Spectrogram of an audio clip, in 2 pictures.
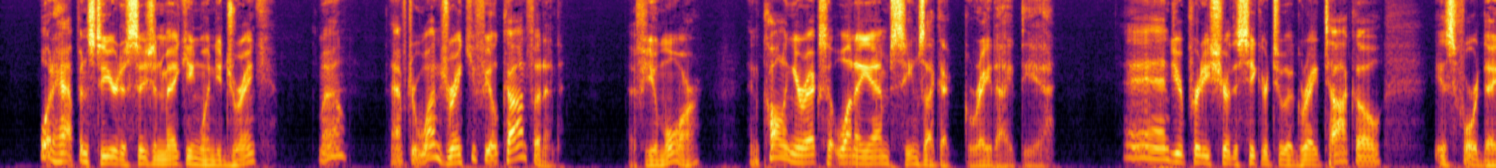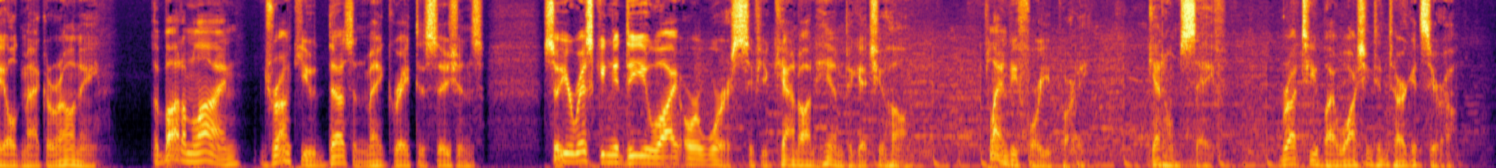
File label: DUI Radio Eng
